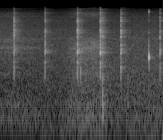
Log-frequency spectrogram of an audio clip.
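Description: A screwdriver turning a small screw into a wooden block gives about six faint, irregular clicks.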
